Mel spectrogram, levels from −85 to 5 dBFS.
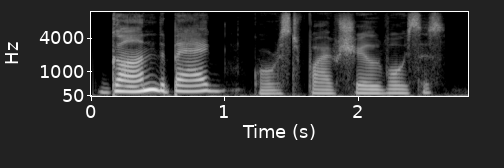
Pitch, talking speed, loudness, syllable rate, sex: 185 Hz, 125 wpm, -18 LUFS, 4.4 syllables/s, female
